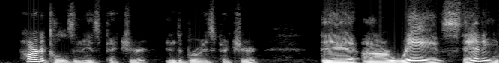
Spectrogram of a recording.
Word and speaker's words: de Broglie: Uh this guy, Louis de Broglie, not de Broglie, it's pronounced de Broglie.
